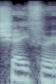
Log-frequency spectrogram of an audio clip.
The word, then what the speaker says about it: Scheiffer: Chauffeur, Chafer, Scheiffer, and then second name's. So people are, ooh, Mr. Ooh. Yeah. But I've had all of that. But Schaefer is how I prefer it to be pronounced.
